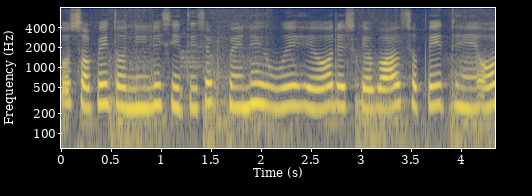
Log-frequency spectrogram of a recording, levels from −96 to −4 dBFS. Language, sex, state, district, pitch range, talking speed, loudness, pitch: Hindi, female, Goa, North and South Goa, 245-265 Hz, 220 wpm, -16 LUFS, 255 Hz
